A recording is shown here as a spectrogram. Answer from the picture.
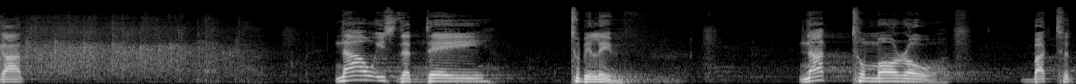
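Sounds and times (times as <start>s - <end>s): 
speech: 0.0s - 0.4s, 3.4s - 5.0s, 5.7s - 6.4s, 8.0s - 10.7s
church congregation clapping as an offering to the Lord: 0.0s - 2.8s.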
